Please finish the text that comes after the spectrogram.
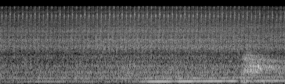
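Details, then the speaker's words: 2015 Hyundai i10 1.0 litre petrol after timing chain replacement: steady, even idle hum with a smooth light whir, no rattle or tapping; the earlier shushing noise is fixed. "certainly fixed the problem"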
